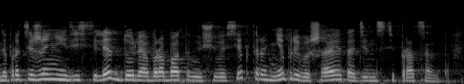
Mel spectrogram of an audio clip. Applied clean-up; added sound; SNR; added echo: none; none; none; none.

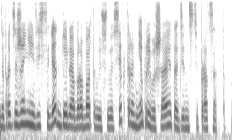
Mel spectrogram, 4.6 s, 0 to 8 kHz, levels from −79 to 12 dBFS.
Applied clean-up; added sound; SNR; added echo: neural diffusion model UNIVERSE++.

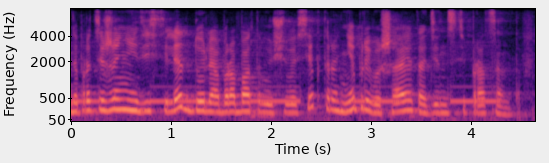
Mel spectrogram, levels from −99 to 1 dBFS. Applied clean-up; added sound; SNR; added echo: none; Telephone; 13 dB; none.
